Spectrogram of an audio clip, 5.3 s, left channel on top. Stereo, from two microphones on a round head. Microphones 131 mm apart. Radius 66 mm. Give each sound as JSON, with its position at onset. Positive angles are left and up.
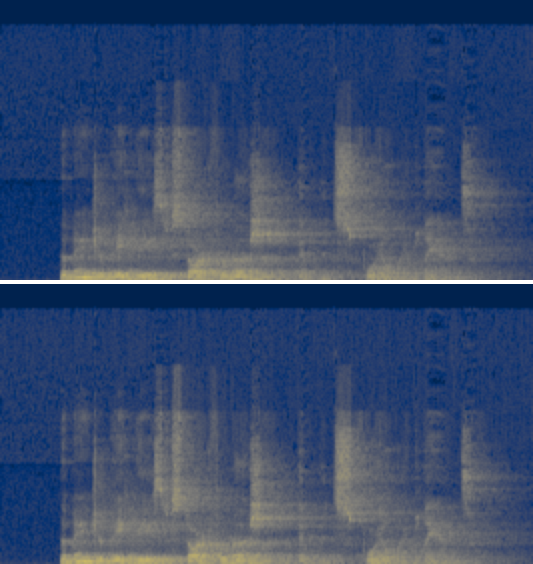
{"t": 0.6, "sound": "a woman speaking", "side_deg": -15, "distance_m": 0.8}
{"t": 3.0, "sound": "a woman speaking", "side_deg": -10, "distance_m": 0.8}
